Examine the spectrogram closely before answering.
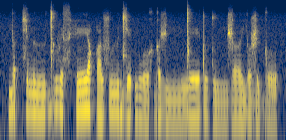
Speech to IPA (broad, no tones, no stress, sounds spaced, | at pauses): j ʌ t t͡ɕ ɯ n ɯː ɡ͡ǀ ɯ β e s h eː qʷ ɯ sʷ ɯː d͡ʑ e ʔ i w o x ɡ ʌ ʒ iː ŋ͡ǀ eː t u tʷ iː ʒ ʌː j o ʐ i ɡ o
